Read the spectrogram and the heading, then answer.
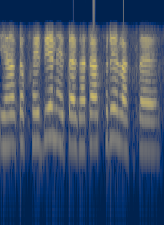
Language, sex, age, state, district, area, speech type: Maithili, female, 18-30, Bihar, Araria, urban, conversation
